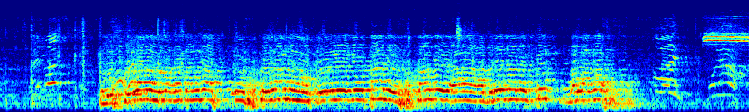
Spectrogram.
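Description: A young man talks loudly close by.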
